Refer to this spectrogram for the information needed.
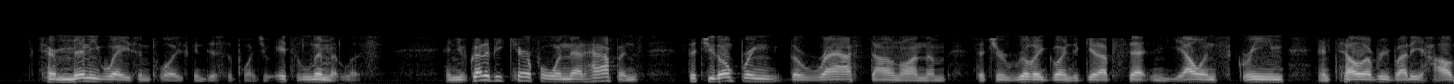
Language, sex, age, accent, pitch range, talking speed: English, male, 60-79, American, 105-135 Hz, 175 wpm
